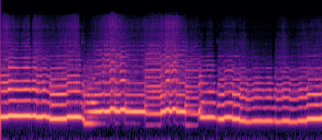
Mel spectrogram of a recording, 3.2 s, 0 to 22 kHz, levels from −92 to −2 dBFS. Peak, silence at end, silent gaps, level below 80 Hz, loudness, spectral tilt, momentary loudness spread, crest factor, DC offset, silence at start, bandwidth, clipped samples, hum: -10 dBFS; 0 s; none; -80 dBFS; -21 LUFS; 0 dB/octave; 7 LU; 10 dB; under 0.1%; 0 s; 14 kHz; under 0.1%; none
